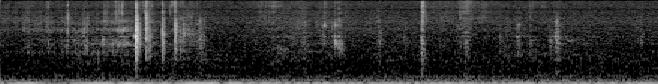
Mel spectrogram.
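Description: A person biting into and chewing a fried chicken sandwich with romaine lettuce: a few short, soft crunches, the clearest about a second in, over a steady low hum.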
